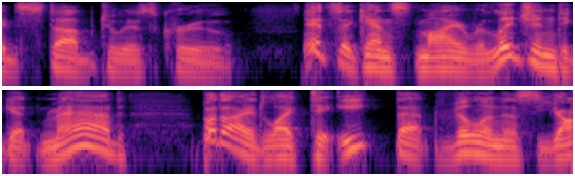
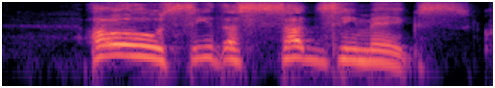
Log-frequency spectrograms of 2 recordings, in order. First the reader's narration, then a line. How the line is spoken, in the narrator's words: cried Flask, dancing up and down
